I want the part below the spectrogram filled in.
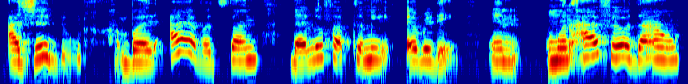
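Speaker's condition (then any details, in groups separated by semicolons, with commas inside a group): Cerebral palsy; caused by birth stroke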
